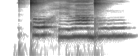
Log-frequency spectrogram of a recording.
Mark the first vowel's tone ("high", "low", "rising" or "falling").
high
